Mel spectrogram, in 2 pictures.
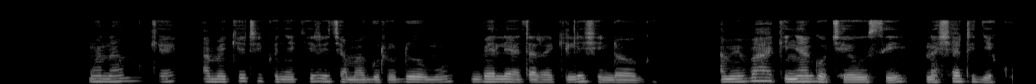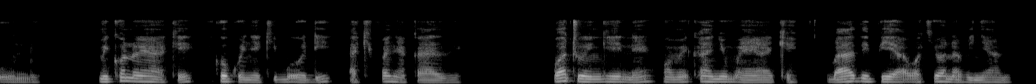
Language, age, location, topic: Swahili, 18-24, Nairobi, education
